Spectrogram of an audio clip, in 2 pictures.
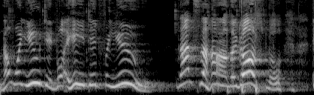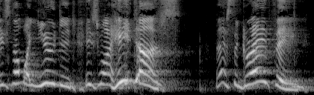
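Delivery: loud, rising gospel proclamation; full-force preaching. Real, not acted. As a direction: preach it out to the whole room.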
